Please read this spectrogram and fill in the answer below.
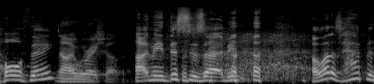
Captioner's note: laughter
